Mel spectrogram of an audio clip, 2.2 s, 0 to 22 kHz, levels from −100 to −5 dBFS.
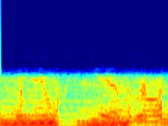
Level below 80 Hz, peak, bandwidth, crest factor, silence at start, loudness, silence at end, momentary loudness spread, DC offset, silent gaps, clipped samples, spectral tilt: -26 dBFS; -4 dBFS; 2.1 kHz; 14 dB; 0 s; -20 LUFS; 0 s; 7 LU; 2%; none; under 0.1%; -16 dB/octave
